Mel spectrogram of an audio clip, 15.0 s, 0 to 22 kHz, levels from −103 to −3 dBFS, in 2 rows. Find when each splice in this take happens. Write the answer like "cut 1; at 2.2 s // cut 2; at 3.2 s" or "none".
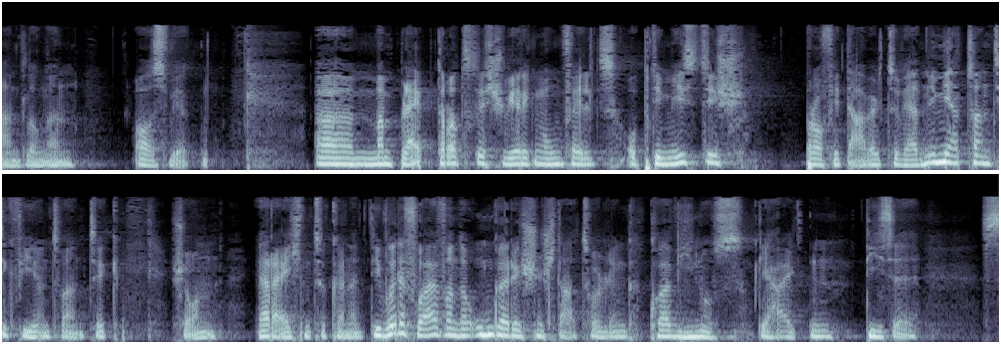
cut 1; at 6.0 s // cut 2; at 10.2 s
